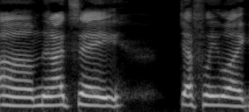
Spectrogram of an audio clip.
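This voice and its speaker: In a very clean, dry, close recording with no echo and a silent background, a woman speaks at a fairly slow pace with a fairly high pitch and a dark, mellow tone. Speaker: digital artist. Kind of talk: casual draw-with-me commentary. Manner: halting, many fillers; unscripted, casual.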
